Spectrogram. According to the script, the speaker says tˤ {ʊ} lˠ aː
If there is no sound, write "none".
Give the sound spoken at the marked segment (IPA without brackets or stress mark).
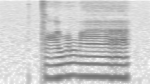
ʊ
